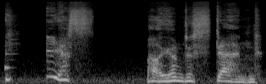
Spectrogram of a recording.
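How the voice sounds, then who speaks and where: A man's voice: on the high side, big pitch swings, slow pace, soft background music. An actor playing a cowed, apologetic and deferential male servant in a video game, hesitant and obsequious. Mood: nervous, submissive.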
